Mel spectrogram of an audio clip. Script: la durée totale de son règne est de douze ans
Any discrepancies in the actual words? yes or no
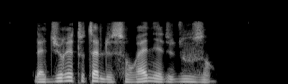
no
